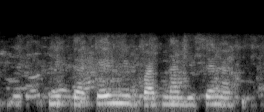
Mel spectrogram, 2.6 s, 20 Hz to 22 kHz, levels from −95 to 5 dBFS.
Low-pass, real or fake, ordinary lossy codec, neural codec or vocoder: 7.2 kHz; real; Opus, 16 kbps; none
